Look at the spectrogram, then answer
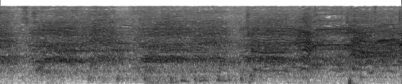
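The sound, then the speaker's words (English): A crowd of elementary school kids cheering and chanting "chug it" together, urging someone to chug water, a loud, dense wall of young voices shouting in rhythm, sustained throughout with rising bursts of excitement. “This is like an elementary school cheering for him to chug water, assuming that it's beer.”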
